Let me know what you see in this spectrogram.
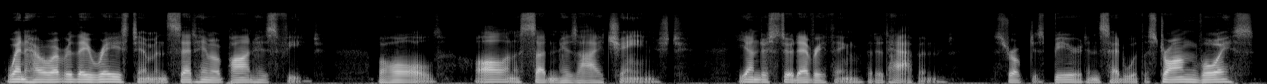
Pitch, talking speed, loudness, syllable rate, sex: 105 Hz, 160 wpm, -21 LUFS, 4.6 syllables/s, male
